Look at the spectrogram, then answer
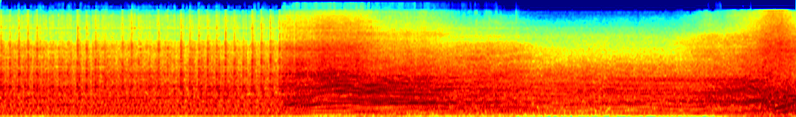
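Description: A car and a motorcycle launch side by side in a drag race at a strip, engines droning at idle before a sudden loud surge of acceleration, the revs climbing and holding, then rising again near the end.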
